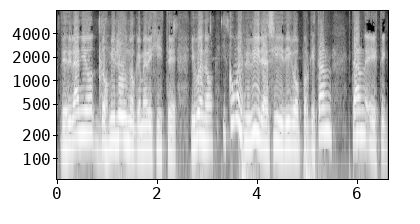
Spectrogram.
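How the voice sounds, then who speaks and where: An Argentine man conducts an interview with a slightly raised pitch. The sound is dry and close, with no room around it. He questions patiently and often answers with short affirmations. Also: darkish tone, dry recording. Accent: Argentine Spanish. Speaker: radio interviewer.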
